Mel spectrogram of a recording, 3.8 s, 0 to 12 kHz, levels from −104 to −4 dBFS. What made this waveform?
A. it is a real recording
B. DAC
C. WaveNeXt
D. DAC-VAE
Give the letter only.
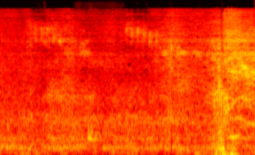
B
